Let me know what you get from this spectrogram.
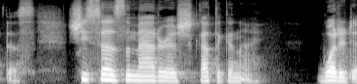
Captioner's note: speaks in foreign language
